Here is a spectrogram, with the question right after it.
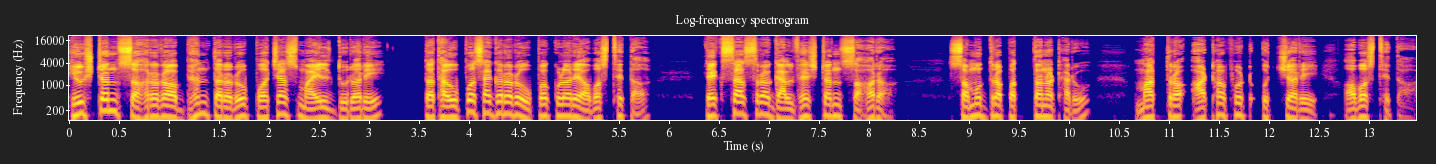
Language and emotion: Odia, neutral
